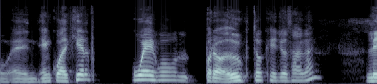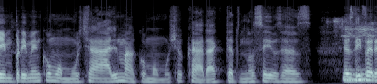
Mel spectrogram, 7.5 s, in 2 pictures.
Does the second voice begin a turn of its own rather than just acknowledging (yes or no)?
yes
